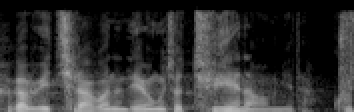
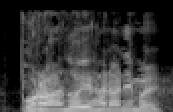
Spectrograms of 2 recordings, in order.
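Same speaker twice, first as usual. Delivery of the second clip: raised proclaiming call; crying out; 7 semitones higher, 4 dB louder than usual. Acted. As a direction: announce it like a herald. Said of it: "라고 외치라고".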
